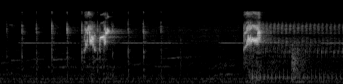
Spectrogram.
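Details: Lovebird song meant to stir other lovebirds into calling: faint ticking notes lead into a double shrill chirp, a pause, then a harsh raspy squawk trailing into a buzzing rattle.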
